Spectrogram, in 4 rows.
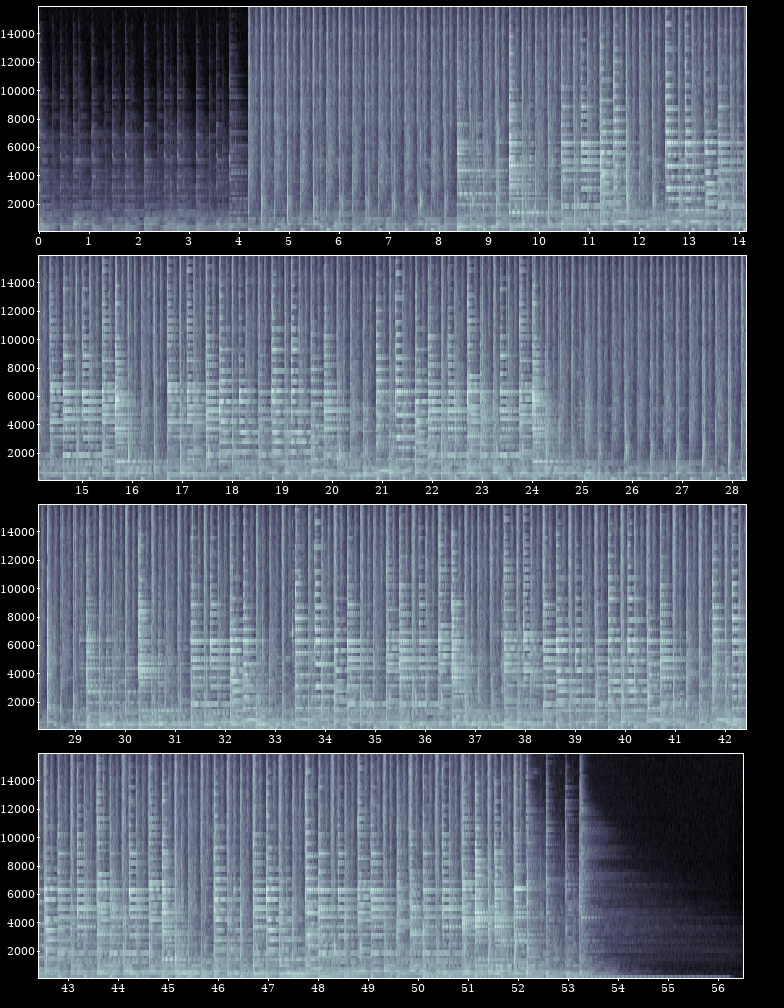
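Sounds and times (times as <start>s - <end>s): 
hammered dulcimer: 0.0s - 54.6s.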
